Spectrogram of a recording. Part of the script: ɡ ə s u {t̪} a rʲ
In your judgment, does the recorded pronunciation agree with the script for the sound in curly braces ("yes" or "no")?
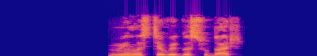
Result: no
